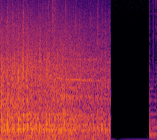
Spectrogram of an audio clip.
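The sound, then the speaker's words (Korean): Fireworks exploding at an Olympic opening ceremony as the five rings form: a dense, continuous roar of booming and crackling bursts that stops abruptly, then briefly returns. “오륜이 완성되는 순간 불꽃놀이가 함께 터졌습니다.”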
